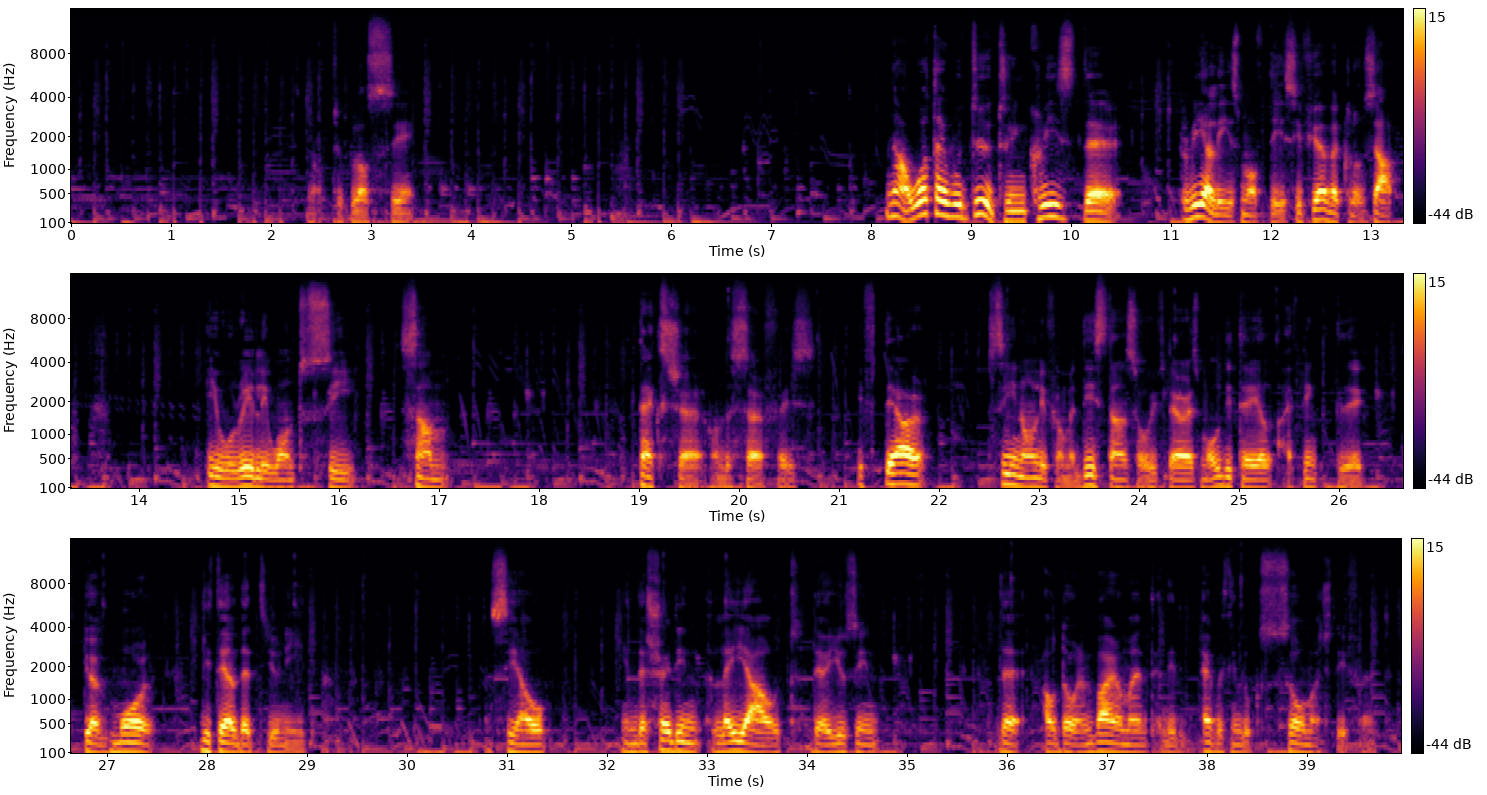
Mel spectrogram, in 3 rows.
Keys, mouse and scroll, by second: 0.9-1.9 scroll down 2, 1.9 click, 1.9-2.9 scroll down 2, 7.5 click, 7.5 middle click, 8.4-9.1 scroll up 2, 9.1 scroll down 2, 10.0-10.3 scroll down 2, 10.6 middle click, 15.8-16.5 scroll up 4, 16.5-18.0 scroll down 9, 18.0-18.4 scroll down 2, 18.4-19.2 scroll up 6, 20.9 middle click, 23.4 middle click, 24.6-26.1 scroll down 9, 26.1 middle click, 28.1-28.5 scroll down 1, 28.8 middle click.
